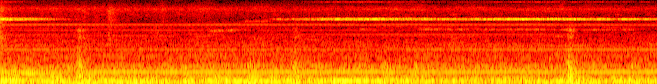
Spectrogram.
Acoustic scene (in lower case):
subway train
